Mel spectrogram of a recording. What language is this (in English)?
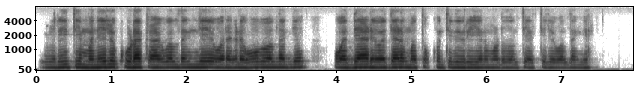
Kannada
